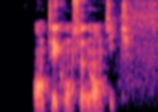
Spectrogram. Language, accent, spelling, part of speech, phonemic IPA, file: French, France, antéconsonnantique, adjective, /ɑ̃.te.kɔ̃.sɔ.nɑ̃.tik/, LL-Q150 (fra)-antéconsonnantique.wav
- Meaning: alternative spelling of antéconsonantique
